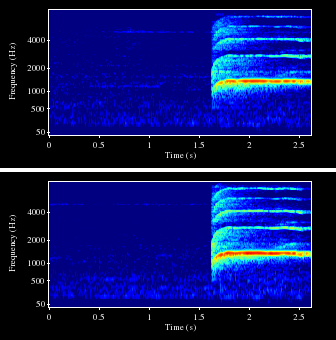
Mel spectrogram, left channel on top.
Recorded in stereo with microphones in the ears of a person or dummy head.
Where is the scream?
35° right (ahead or behind), 0.6 m.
